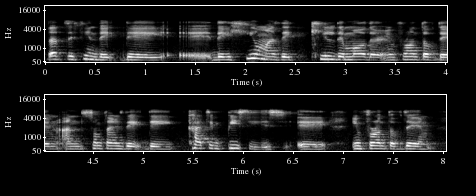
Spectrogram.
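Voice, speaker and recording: A middle-aged woman with a Spanish accent, a veterinarian answering interview questions haltingly over an internet call. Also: mid-range voice, steady tone, highs cut off. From Spain. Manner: halting, many restarts and fillers. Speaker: veterinarian and primatologist guest. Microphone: video call.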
